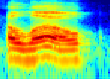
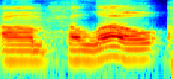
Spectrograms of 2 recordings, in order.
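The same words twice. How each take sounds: First: Punchier, louder "Hello?" with a falling end; louder sarcastic hello. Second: Slow, drawn-out sarcastic "hello?". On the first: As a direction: hit "Hello?" harder, exasperated. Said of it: "repeats her retort louder". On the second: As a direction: stretch "Um, hello?" like it's obvious. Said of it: "And I said". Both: Retold or imitated.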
